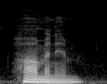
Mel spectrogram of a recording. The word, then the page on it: homonym: American English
